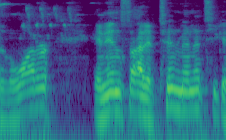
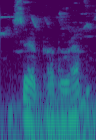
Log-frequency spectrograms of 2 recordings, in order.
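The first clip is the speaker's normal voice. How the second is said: ordinary delivery, nothing marked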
